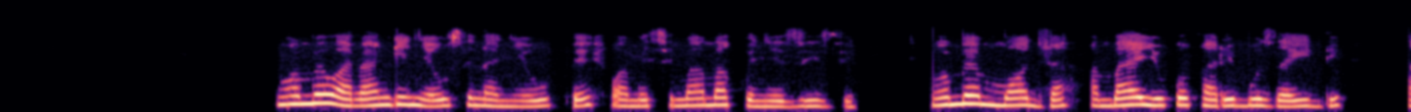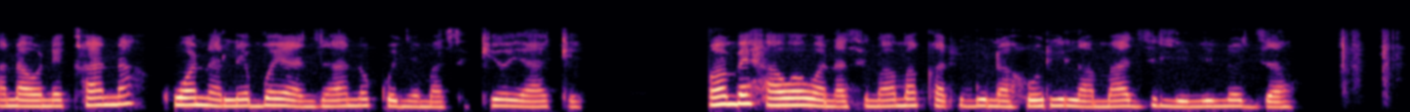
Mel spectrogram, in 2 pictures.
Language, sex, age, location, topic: Swahili, female, 18-24, Mombasa, agriculture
